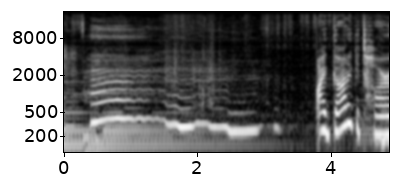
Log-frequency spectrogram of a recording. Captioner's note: melodic guitar music; humming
